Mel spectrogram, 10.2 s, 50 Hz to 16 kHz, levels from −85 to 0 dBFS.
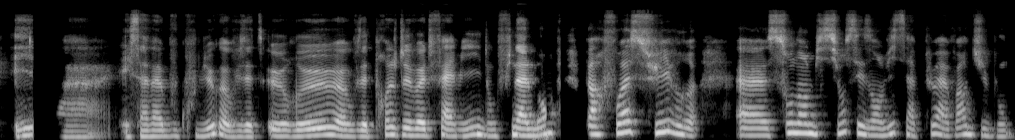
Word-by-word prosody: et 180 +4 0 0.3
bah 145 0 -7 0.2
et 150 - -7
ça 155 0 -1
va 155 0 0
beaucoup 160 +1 -11
mieux 185 +6 0
quoi. 220 - +1
Vous 150 0 -5
êtes 150 0 -2
heureux, 165 +3 +3
vous 155 0 -3
êtes 155 0 +2
proches 195 +4 -1
de 185 -1 +2
votre 175 -1 +3
famille. 170 +3 0
Donc 165 -3 -7
finalement, 180 +3 +4 0.4
parfois, 215 +5 +3
suivre, 250 -9 +1 0.4
heu, 180 0 +1
son 245 +8 +2
ambition, 235 +1 +2
ses 225 -7 -2
envies, 185 +6 -3
ça 200 -8 -9
peut 195 +7 -7
avoir 190 +2 -4
du 195 -4 -5
bon. 155 -1 -13
180 Hz, 185 wpm, -21 LUFS, 160-210 Hz, 0.4 s, finalement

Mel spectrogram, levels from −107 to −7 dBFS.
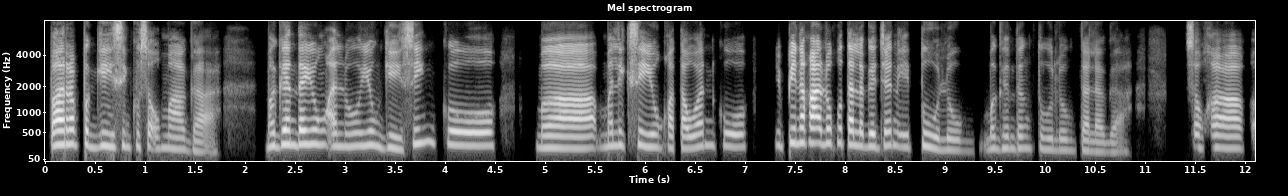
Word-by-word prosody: para 270 +3 +7
paggising 245 -2 0
ko 240 - -9
sa - - +1
umaga, 200 -3 -7 0.4
maganda 270 +3 +2
'yong 275 -1 -3
ano, 240 -1 -3
'yong 250 0 -5
gising 255 +9 -1
ko 255 -2 -2 0.4
ma 215 -2 +4
maliksi 245 +1 -1
'yong 225 - -8
katawan 215 +3 -4
ko, 235 -1 -8 0.2
'yong 250 -2 -16
pinakaano 300 -1 +7
ko 300 - -6
talaga 250 -3 +2
diyan, 255 +1 -3
eh, 225 - -8
tulog, 190 -7 -9 0.2
magandang 210 +1 -11
tulog 185 -3 -14
talaga. 155 -4 -10 0.6
So, 230 - -3
ka 210 -1 0
230 Hz, 140 wpm, -23 LUFS, 210-260 Hz, 0.6 s, para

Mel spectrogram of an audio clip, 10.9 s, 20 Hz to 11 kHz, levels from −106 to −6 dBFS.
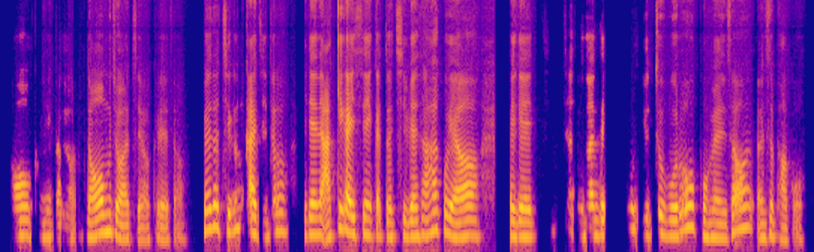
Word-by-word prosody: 어, 165 +1 +1
그니까요. 150 -3 -11
너무 175 +6 +4
좋았죠, 135 -5 -2
그래서. 125 +1 -8 0.2
그래서 230 +4 +3
지금까지도 195 -3 0 0.2
이제는 175 +1 +3
악기가 205 +9 +5
있으니까 175 -2 +1
또 155 -1 -3
집에서 165 +1 -1
하고요. 165 -5 +3 0.4
되게 155 -1 +3 0.2
진짜 215 +1 -18
돈 155 - -15
안 165 - -4
들이고 225 +7 -4
유튜브로 170 +7 +1
보면서 150 - -1
연습하고. 135 -4 -6
165 Hz, 320 characters per minute, -24 LUFS, 150-195 Hz, 0.4 s, 악기가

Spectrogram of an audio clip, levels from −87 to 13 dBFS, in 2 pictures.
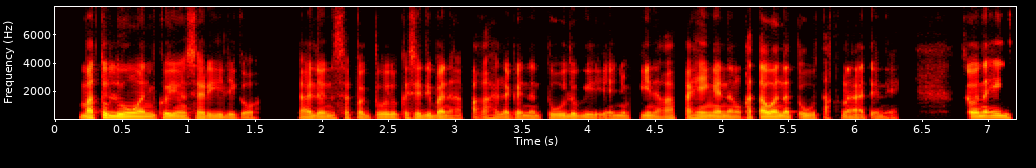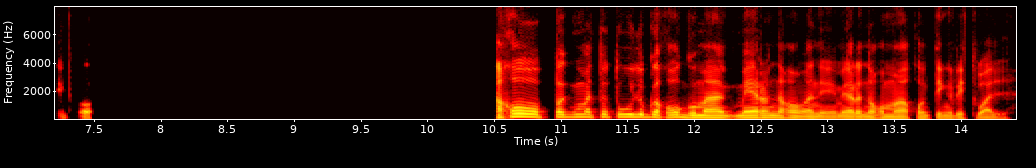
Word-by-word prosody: matulungan 125 -3 +4
ko 105 - +2
yung 100 -1 -3
sarili 90 -4 -3
ko, - - -9 0.3
lalo 90 +1 -2
na 95 - -8
sa - - -9
pagtulog?" 90 +1 -4
Kasi 110 - -5
'di - - -2
ba, 95 - +1
napakahalaga 90 0 -8
ng 95 -1 -9
tulog, 95 +1 -4
eh, 85 - -8
yan 95 -1 -8
yung - - -60
pinakahinga 95 0 -3
ng 90 -1 -6
katawan 105 -1 +2
at - - -27
utak - - -7
natin - - -8
eh, - - -36 0.5
so - - +1
naisip 130 -1 -2
ko - - -2 3.0
Ako 205 -4 +7
'pag 180 -1 +2
matutulog 180 0 +1
ako, 160 -2 +3
guma 140 -1 +6
meron 140 +1 +3
akong 125 -2 +1
ano, 105 - -1
eh, 90 - -3
meron 105 +4 +1
akong 110 0 -1
mga 100 -1 +1
konting 100 0 -4
ritwal, 85 -2 -4
105 Hz, 175 wpm, -21 LUFS, 95-140 Hz, 3.0 s, Ako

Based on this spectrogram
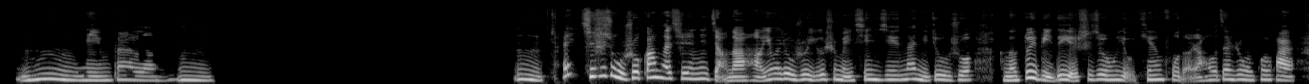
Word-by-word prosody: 嗯， 215 0 +1
明 190 0 -2
白 215 +2 -5
了， 190 -2 -5 0.3
嗯。 195 -2 -1 3.0
嗯， 225 -5 0 0.2
哎， 390 - +1
其 370 - +3
实 395 +1 -1
就 390 -4 +5
是 245 - 0
说， 300 +1 +4
刚 320 +2 +5
才 275 -1 +2
其 270 -1 -1
实 260 - +1
你 260 +1 0
也 - - -2
讲 200 -6 -3
的 180 0 +3
哈， 180 -1 -3
因 225 +7 0
为 255 - +1
就 255 -2 +3
是 210 - -2
说 230 - +1
一 205 - -1
个 230 - 0
是 230 +1 -5
没 185 -4 +2
信 220 +3 0
心， 215 +1 -1
那 245 - +1
你 210 -6 +1
就 220 +4 0
是 200 - -2
说， 205 0 -1 0.2
可 190 - -5
能 190 +1 +3
对 305 +8 +5
比 185 -6 +1
的 210 - 0
也 200 -6 +3
是 215 +5 -6
这 230 - -1
种 215 -1 +2
有 190 - -3
天 220 +1 0
赋 220 -3 -6
的， - - -8
然 165 - -5
后 200 +3 -4
在 230 +2 -1
这 - - -1
种 215 -2 -1
绘 220 +2 -3
画 200 -4 0
215 Hz, 260 characters per minute, -21 LUFS, 195-235 Hz, 3.0 s, 就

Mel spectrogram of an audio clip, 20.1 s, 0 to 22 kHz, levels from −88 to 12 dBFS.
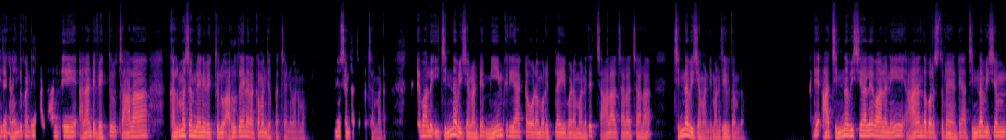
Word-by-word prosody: నిజంగనే. 125 -6 -1
ఎందుకంటే 135 +2 -2 0.2
అలాంటి 130 +1 -3 0.3
అలాంటి 125 +3 +1
వ్యక్తులు 100 +6 -1
చాలా 120 +4 +2 0.7
కల్మషం 140 +5 +3
లేని 130 0 +4
వ్యక్తులు, 115 +1 0
అరుదైన 135 +4 +1
రకమని 120 -1 -1
జెప్పొచ్చండి 95 -3 -9
మనము. 80 0 -13 0.6
ఇన్నోసెంటని 130 -2 -2
జెప్పొచ్చన్నమాట. - - -14 0.6
అంటే 455 - -4
వాళ్ళు 140 0 +3
ఈ - - +1
చిన్న 120 +8 +3
విషయంలో 110 -3 0
అంటే 105 +4 -2 0.2
మీమ్‌కి 145 +8 +1
రియాక్ట్ 125 -1 -1
అవ్వడము, 120 0 +1
రిప్లై 115 +2 -2
ఇవ్వడం 110 -1 -2
అనేది 105 +6 -2 0.2
చాలా 110 +3 -1 0.2
చాలా 110 -1 -1
చాలా 105 -2 -2 0.6
చిన్న 135 +8 +3
విషయం 105 -3 -1
అండి 85 +1 -8
మన 90 - -4
జీవితంలో. 90 -5 -4 1.4
అంటే, - - -2 0.2
ఆ - - +6 0.2
చిన్న 120 +5 +3 0.2
విషయాలే 150 0 +3
వాళ్ళని 130 -2 +2 0.4
ఆనందబరుస్తున్నాయంటే, 120 -4 0
ఆ - - -3
చిన్న 115 +3 +2 0.2
విషయం, 125 +1 0
120 Hz, 130 wpm, -22 LUFS, 110-130 Hz, 1.4 s, ఆ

